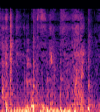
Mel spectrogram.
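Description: Cardboard packaging being opened and the boxers slid out: a few short clicks and scrapes of card and fabric. Background guitar music plays underneath.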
